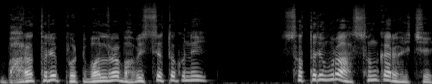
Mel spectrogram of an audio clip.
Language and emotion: Odia, fearful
